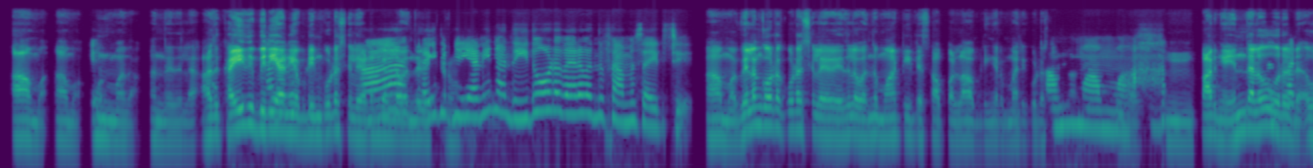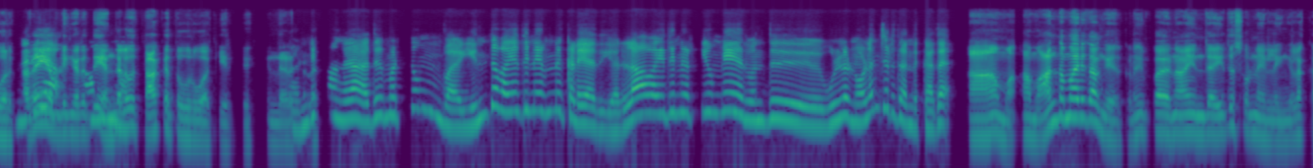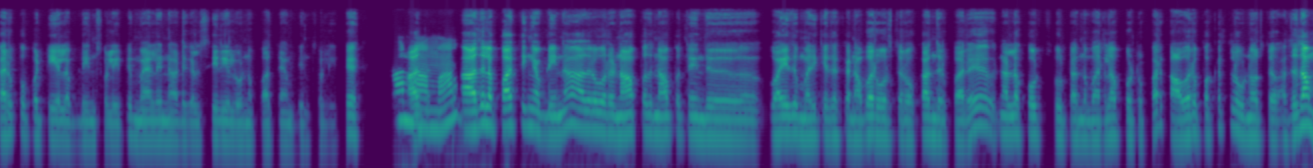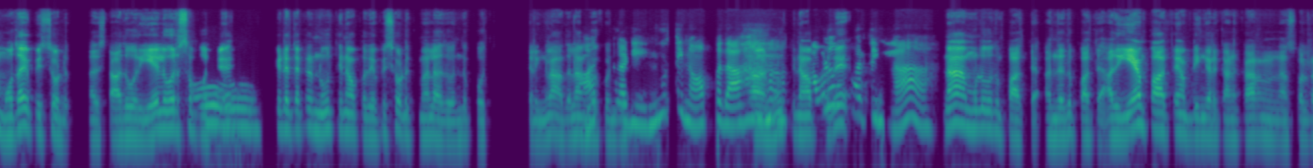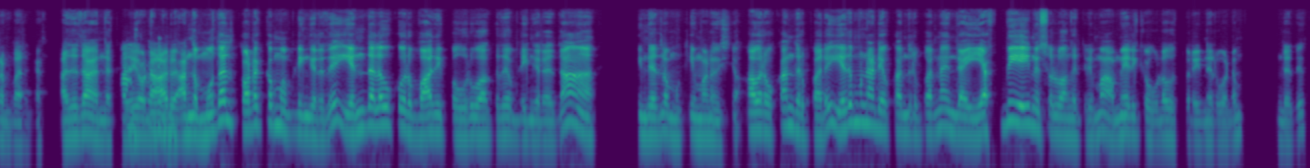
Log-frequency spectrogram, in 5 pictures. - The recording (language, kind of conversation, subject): Tamil, podcast, கதையைத் தொடங்கும் போது கேட்பவரின் கவனத்தை உடனே ஈர்க்க என்ன செய்ய வேண்டும்?
- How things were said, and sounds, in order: other noise; chuckle; surprised: "ஆத்தாடி! நூத்தி நாப்பதா அவ்ளவும் பார்த்தீங்களா?"; chuckle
